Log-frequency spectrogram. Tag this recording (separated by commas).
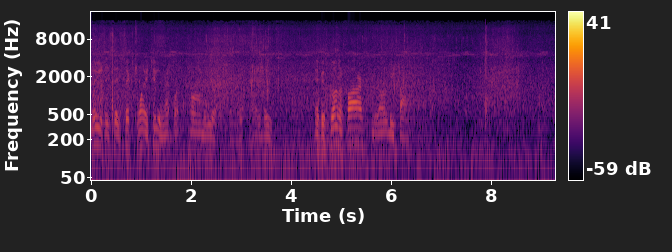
Speech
